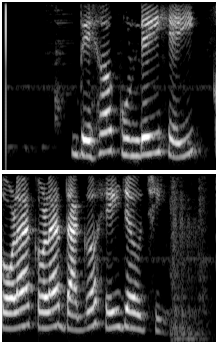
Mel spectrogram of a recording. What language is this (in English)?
Odia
